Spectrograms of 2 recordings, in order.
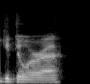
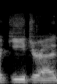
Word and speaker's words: Ghidorah: The ability to see Ghidorah or Ghidra.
